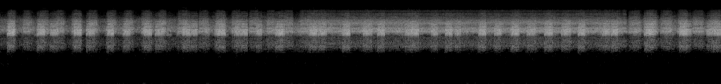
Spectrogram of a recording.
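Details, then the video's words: In a Greek pine forest at midsummer, cicadas keep up a shrill buzzing chorus, pulsing quickly and sharply at the start and end, smoother and steadier in the middle. "Cicadas singing in midsummer"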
